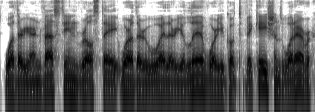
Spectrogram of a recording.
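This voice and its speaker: A man in his forties who grew up in Russia, chatting as a podcast guest. His voice sits very low and sounds smooth and resonant, and he tells his stories with animated energy and easy laughter. The recording is close and dry. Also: a little fast, no echo. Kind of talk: casual interview chat.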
